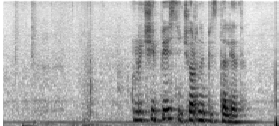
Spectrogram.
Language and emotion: Russian, neutral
